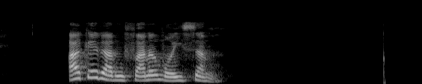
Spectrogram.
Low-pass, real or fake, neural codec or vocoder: 7.2 kHz; fake; codec, 16 kHz, 2 kbps, FunCodec, trained on LibriTTS, 25 frames a second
